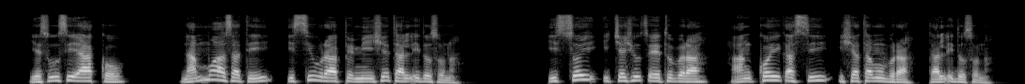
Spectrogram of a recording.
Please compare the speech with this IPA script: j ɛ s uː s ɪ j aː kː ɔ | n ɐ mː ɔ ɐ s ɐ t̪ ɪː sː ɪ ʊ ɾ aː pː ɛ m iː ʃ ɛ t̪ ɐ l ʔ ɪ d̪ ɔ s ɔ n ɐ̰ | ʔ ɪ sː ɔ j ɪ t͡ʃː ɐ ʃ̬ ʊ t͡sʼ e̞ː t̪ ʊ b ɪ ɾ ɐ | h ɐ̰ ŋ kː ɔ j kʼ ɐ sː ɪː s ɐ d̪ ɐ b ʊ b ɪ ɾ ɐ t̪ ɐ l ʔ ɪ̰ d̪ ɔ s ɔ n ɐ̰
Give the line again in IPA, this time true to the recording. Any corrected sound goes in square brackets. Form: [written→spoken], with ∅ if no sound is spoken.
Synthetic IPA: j ɛ s uː s ɪ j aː kː ɔ | n ɐ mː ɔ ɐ s ɐ t̪ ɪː sː ɪ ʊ ɾ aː pː ɛ m iː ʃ ɛ t̪ ɐ l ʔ ɪ d̪ ɔ s ɔ n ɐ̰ | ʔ ɪ sː ɔ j ɪ t͡ʃː ɐ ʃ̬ ʊ t͡sʼ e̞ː t̪ ʊ b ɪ ɾ ɐ | h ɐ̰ ŋ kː ɔ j kʼ ɐ sː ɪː [s→ʃ] ɐ [d̪→t̪] ɐ [b→m] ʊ b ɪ ɾ ɐ t̪ ɐ l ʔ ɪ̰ d̪ ɔ s ɔ n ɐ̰

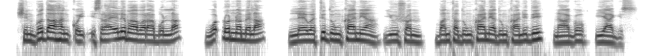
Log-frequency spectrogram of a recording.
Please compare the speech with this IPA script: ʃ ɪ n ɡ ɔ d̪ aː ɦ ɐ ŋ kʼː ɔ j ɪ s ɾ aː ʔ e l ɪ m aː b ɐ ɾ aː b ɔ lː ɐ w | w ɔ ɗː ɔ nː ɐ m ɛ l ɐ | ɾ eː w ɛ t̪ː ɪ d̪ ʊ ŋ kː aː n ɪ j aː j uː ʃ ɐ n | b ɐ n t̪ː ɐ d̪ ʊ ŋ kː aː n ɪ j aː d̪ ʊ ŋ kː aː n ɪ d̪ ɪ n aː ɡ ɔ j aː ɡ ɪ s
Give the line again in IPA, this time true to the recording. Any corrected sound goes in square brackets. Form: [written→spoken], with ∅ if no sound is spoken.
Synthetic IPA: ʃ ɪ n ɡ ɔ d̪ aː ɦ ɐ ŋ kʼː ɔ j ɪ s ɾ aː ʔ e l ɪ m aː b ɐ ɾ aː b ɔ lː ɐ [w→∅] | w ɔ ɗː ɔ nː ɐ m ɛ l ɐ | [ɾ→l] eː w ɛ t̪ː ɪ d̪ ʊ ŋ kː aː n ɪ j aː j uː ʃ ɐ n | b ɐ n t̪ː ɐ d̪ ʊ ŋ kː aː n ɪ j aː d̪ ʊ ŋ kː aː n ɪ d̪ ɪ n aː ɡ ɔ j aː ɡ ɪ s

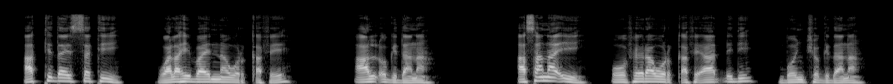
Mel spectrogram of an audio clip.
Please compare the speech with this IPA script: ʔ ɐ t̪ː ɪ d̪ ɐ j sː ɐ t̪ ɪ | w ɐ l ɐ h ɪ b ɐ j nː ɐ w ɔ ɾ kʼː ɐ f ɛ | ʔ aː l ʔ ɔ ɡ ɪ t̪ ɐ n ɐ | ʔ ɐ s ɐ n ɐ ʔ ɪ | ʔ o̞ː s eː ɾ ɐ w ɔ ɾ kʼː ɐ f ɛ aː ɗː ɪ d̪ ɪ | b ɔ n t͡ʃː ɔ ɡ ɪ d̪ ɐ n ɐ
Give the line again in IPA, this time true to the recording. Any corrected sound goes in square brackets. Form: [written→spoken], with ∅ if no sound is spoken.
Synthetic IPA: ʔ ɐ t̪ː ɪ d̪ ɐ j sː ɐ t̪ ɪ | w ɐ l ɐ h ɪ b ɐ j nː ɐ w ɔ ɾ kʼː ɐ f ɛ | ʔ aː l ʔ ɔ ɡ ɪ [t̪→d̪] ɐ n ɐ | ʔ ɐ s ɐ n ɐ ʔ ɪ | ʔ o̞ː [s→f] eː ɾ ɐ w ɔ ɾ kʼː ɐ f ɛ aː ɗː ɪ d̪ ɪ | b ɔ n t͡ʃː ɔ ɡ ɪ d̪ ɐ n ɐ

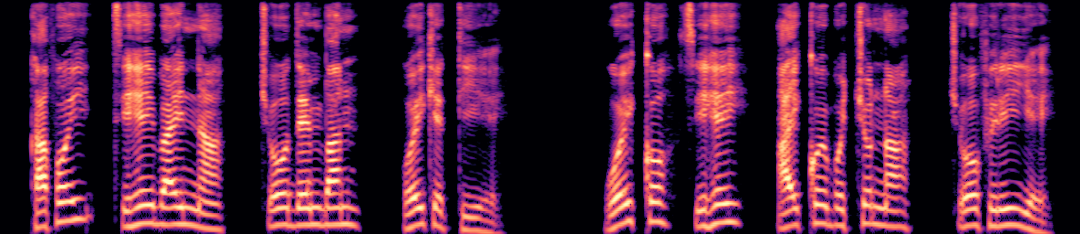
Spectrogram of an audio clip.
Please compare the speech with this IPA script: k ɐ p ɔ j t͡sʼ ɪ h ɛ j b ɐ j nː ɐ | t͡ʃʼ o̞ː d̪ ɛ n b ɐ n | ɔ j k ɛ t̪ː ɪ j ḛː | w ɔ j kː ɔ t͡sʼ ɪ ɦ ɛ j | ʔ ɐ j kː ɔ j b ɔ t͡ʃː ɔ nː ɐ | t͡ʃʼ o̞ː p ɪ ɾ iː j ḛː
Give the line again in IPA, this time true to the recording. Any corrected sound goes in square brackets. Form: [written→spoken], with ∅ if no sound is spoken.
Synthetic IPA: k ɐ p ɔ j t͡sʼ ɪ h ɛ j b ɐ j nː ɐ | t͡ʃʼ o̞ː d̪ ɛ [n→m] b ɐ n | ɔ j k ɛ t̪ː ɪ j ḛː | w ɔ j kː ɔ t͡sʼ ɪ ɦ ɛ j | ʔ ɐ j kː ɔ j b ɔ t͡ʃː ɔ nː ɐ | t͡ʃʼ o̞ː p ɪ ɾ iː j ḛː

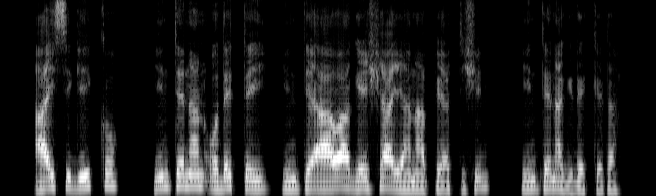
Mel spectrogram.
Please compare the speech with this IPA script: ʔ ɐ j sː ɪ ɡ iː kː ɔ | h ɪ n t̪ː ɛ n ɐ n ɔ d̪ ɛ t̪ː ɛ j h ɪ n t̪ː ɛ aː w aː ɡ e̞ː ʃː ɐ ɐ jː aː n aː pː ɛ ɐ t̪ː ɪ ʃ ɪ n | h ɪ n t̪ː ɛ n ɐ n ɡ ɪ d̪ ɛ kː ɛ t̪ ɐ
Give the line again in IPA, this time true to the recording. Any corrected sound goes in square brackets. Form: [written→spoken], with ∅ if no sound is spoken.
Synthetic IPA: ʔ ɐ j sː ɪ ɡ iː kː ɔ | h ɪ n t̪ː ɛ n ɐ n ɔ d̪ ɛ t̪ː ɛ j h ɪ n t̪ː ɛ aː w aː ɡ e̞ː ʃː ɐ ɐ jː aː n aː pː ɛ ɐ t̪ː ɪ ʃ ɪ n | h ɪ n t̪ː ɛ n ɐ [n→∅] ɡ ɪ d̪ ɛ kː ɛ t̪ ɐ

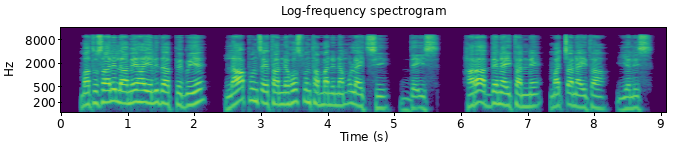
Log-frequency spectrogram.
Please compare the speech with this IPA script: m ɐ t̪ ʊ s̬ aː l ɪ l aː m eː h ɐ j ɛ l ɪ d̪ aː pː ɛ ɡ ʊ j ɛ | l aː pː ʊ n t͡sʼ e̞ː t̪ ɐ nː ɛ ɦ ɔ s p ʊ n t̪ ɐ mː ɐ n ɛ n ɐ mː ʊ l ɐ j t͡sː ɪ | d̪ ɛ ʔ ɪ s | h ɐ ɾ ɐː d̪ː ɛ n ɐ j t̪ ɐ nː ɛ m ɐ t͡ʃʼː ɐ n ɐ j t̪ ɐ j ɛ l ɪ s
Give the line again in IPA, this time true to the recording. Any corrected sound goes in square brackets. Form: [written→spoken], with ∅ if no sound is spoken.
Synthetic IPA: m ɐ t̪ ʊ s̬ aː l ɪ l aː m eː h ɐ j ɛ l ɪ d̪ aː pː ɛ ɡ ʊ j ɛ | l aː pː ʊ n t͡sʼ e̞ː t̪ ɐ nː ɛ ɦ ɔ s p ʊ n t̪ ɐ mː ɐ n ɛ n ɐ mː ʊ l ɐ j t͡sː ɪ | d̪ ɛ ʔ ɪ s | h ɐ ɾ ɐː d̪ː ɛ n ɐ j t̪ ɐ nː ɛ m ɐ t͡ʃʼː ɐ n ɐ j t̪ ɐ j ɛ l ɪ s

